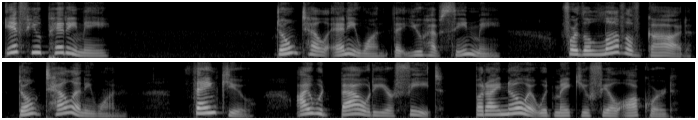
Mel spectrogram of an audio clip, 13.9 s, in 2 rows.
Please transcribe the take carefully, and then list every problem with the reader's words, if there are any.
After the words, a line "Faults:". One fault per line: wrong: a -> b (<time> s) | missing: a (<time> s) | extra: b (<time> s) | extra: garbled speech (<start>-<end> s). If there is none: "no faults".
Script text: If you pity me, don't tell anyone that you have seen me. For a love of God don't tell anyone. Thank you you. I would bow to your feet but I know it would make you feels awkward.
If you pity me, don't tell anyone that you have seen me. For the love of God don't tell anyone. Thank you. I would bow to your feet but I know it would make you feel awkward.
Faults:
wrong: a -> the (5.8 s)
missing: you (9.5 s)
wrong: feels -> feel (12.8 s)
